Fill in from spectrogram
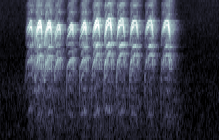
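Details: Newly caught greater green leafbird, said to imitate ten other birds, produces a steady run of about twelve rasping high notes over one and a half seconds against a quiet background.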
